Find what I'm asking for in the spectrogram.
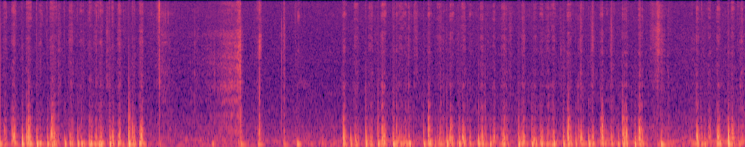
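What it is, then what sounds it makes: Pen writing on notebook paper. A ballpoint pen tip scratches firmly across a torn-out spiral notebook page resting on a wooden desk while writing. Dense bursts of short, dry scratching strokes dominate the low end, with a quieter pause in the middle before the rapid writing strokes resume.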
